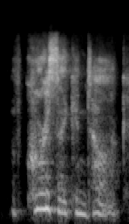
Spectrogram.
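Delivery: whispered ghoul reply. Acted. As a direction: breathe it out in a whisper. Ghoul replies.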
